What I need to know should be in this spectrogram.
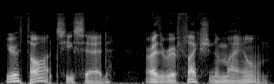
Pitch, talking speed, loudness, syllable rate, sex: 100 Hz, 220 wpm, -21 LUFS, 5.5 syllables/s, male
